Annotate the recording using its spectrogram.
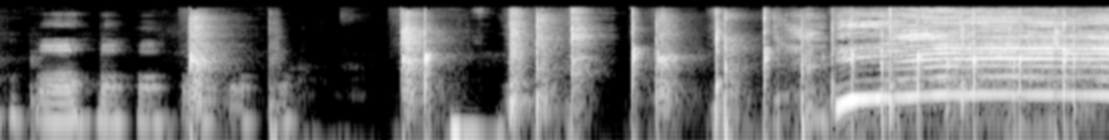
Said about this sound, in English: Absolute stunned silence until Spicy Pete's parents look at each other, and then look back, and then slowly stand up and start a slow clap.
